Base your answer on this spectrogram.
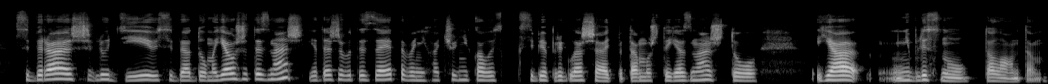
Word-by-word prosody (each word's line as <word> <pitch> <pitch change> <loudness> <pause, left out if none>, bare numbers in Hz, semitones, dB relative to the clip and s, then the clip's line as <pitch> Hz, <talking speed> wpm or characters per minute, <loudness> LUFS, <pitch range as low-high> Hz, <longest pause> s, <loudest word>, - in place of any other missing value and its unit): собираешь 235 +4 +3
людей 205 -1 -2
у - - -5
себя 200 -3 -3
дома. 185 +1 -4
Я 235 +4 +5
уже, 250 -1 -2
ты 240 -1 0
знаешь, 270 +7 0
я 195 +1 -8
даже 220 +2 -2
вот 210 0 -9
из-за 210 +1 -1
этого 225 -1 -1
не 190 -1 -6
хочу 195 +3 -7
никого 200 -2 -3
с 195 - -13
к - - -18
себе 200 -1 -3
приглашать, 185 -4 +1
потому 170 +2 -1
что 180 - -4
я 185 +1 +1
знаю, 200 +3 -1
что 180 -5 -1 0.6
я 205 0 +7 0.2
не 265 -7 -4
блесну 170 -6 -1
талантом. 150 0 -3
200 Hz, 170 wpm, -23 LUFS, 185-220 Hz, 0.6 s, я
